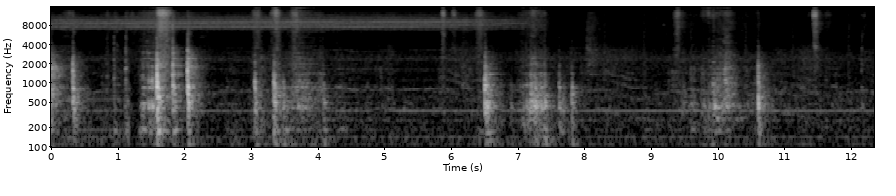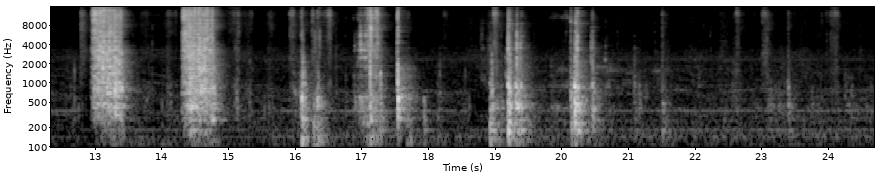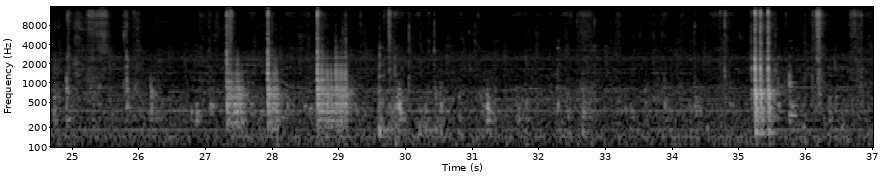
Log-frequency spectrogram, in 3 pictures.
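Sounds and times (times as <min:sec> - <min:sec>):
scraping strokes on wood: 0:00.0 - 0:02.3, 0:12.8 - 0:13.6, 0:14.2 - 0:15.2.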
